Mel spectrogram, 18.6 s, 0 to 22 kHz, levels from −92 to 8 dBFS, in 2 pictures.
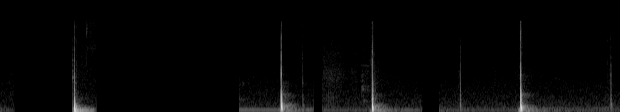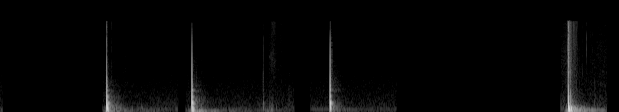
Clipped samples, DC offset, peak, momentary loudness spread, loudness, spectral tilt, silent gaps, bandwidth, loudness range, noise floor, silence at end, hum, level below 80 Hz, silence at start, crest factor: under 0.1%; under 0.1%; -2 dBFS; 5 LU; -25 LUFS; -8 dB/octave; 1.45-3.58 s, 4.71-4.82 s, 6.34-6.58 s, 9.33-10.83 s, 11.96-12.08 s, 13.71-13.94 s, 15.24-17.70 s; 11 kHz; 5 LU; -76 dBFS; 0.65 s; none; -38 dBFS; 1.1 s; 30 dB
